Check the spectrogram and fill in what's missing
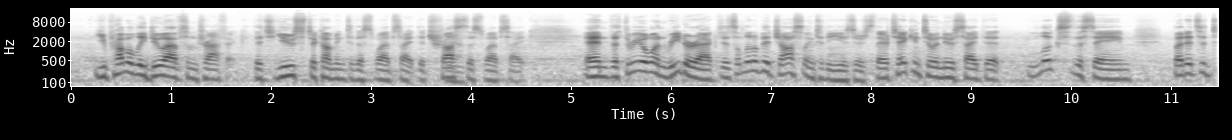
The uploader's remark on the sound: In this podcast recorded at Pubcon Las Vegas 2014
